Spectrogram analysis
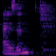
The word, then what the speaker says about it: Eisen: Stark into it who is the dwarf I eizen yes that's how we say his name Eisen um but is in the dwarf Warriors Apprentice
